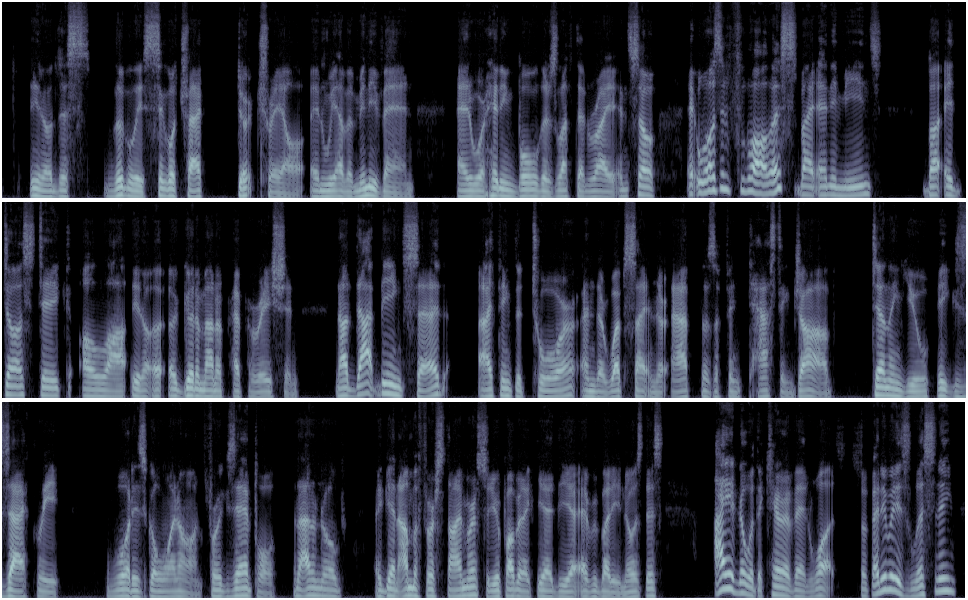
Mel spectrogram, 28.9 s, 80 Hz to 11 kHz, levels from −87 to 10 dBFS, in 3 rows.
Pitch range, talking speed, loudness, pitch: 100-125 Hz, 210 wpm, -24 LUFS, 105 Hz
